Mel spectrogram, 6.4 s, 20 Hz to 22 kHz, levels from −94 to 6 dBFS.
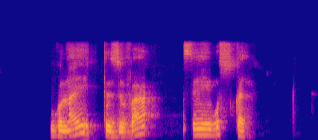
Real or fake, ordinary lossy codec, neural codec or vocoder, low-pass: fake; Opus, 64 kbps; codec, 32 kHz, 1.9 kbps, SNAC; 7.2 kHz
